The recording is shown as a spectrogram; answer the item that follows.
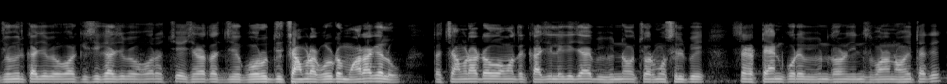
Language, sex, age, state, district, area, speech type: Bengali, male, 45-60, West Bengal, Uttar Dinajpur, urban, spontaneous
